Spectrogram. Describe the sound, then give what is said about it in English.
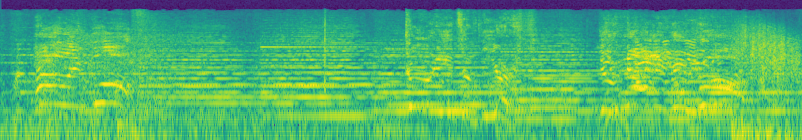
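A loud, rumbling explosion bursts through a busy, dense soundtrack, with heavy low booming energy, layered tones and voices shouting over the blast. “Hey, they even got an explosion and they're not even morphed.”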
